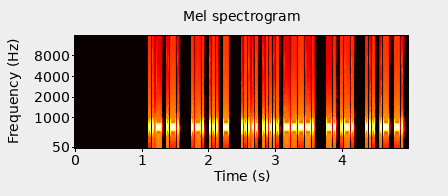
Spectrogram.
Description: Morse code, heard as a keyed tone, about 44 wpm, 700 Hz. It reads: UR RST 559 NR SAN
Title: K1USN SST QSO Practice 45wpm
